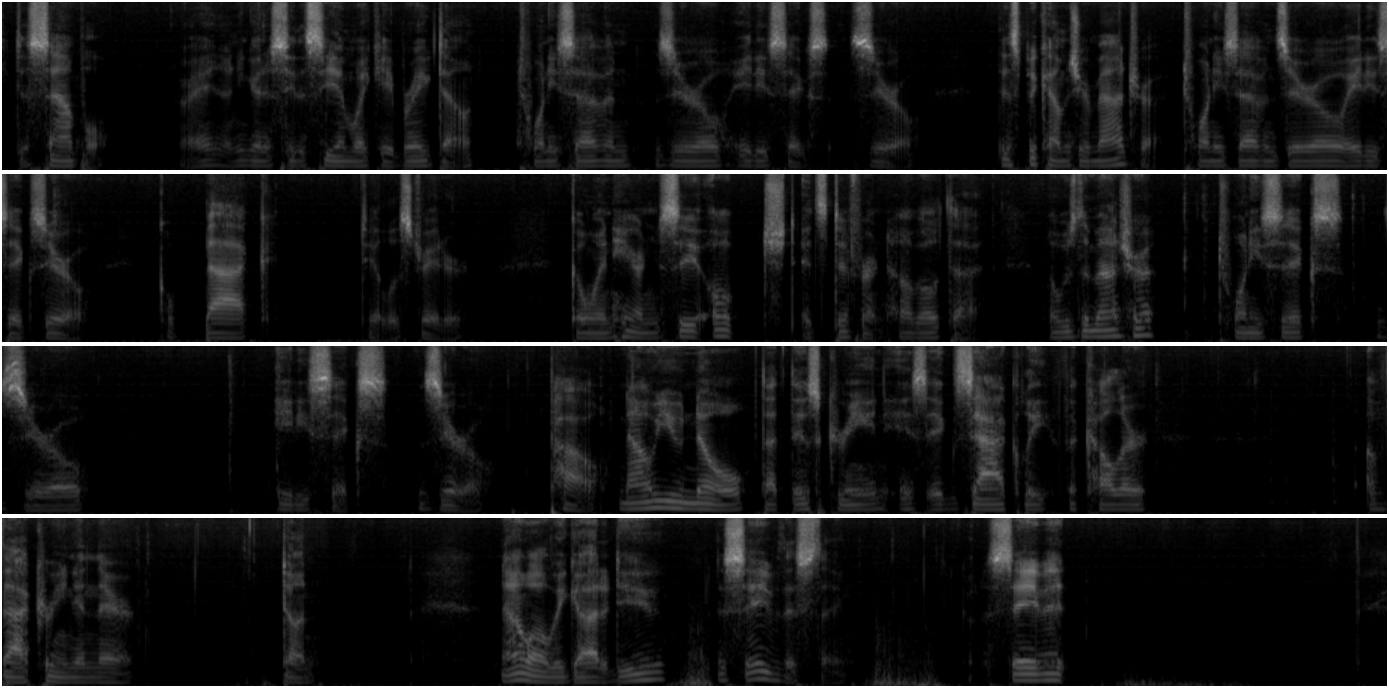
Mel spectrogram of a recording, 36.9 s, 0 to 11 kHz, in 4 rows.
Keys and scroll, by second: 17.7 2, 18.8 Tab, 20.9 6, 22.5 Return, 26.8 space, 27.4 space, 29.3 super+0, 30.8 space.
